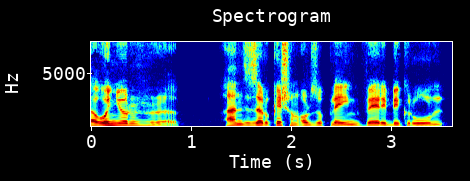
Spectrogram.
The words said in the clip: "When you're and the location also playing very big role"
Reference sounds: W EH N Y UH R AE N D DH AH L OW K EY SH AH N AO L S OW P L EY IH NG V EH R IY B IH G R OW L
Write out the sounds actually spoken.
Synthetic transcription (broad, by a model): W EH N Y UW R AE N D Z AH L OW K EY SH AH N AO L S OW P L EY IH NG V EH R IY B IH G R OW L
